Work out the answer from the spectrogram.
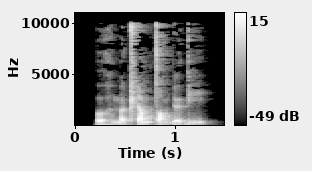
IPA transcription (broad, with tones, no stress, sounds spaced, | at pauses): o˧ ɦ ə˩ m a˩ ʈʰ ɛ˥ m tˤ ɜ˩ m ɗ ø˩ ɠ i˩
